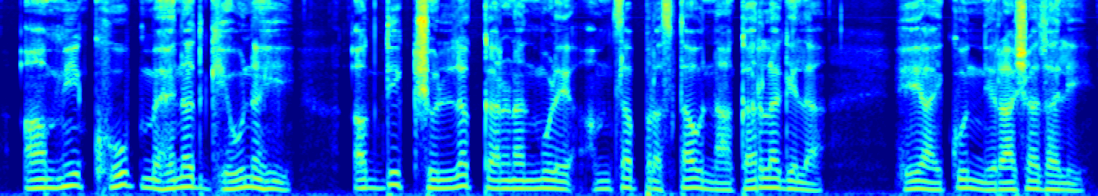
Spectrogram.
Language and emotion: Marathi, sad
